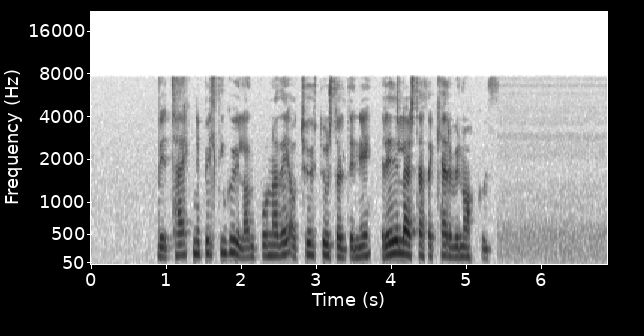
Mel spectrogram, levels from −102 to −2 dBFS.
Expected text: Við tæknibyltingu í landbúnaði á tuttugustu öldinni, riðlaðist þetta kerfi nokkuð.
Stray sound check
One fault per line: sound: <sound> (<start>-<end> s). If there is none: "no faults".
no faults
